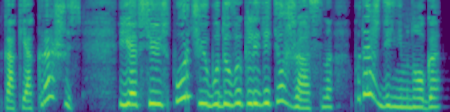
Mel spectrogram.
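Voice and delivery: high, loud, insistent exchange; busy, impatient Miss LaFosse. A narrator's reading. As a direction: fend off an intruder, high and loud. Voices quarrelling women in story. (нетерпеливо, высоко и громко)

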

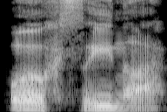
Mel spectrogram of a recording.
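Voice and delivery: sighing. A narrator's reading. Tsar father despairing of his son, sighing. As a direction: sigh out the words in disappointment. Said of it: "вздохнул царь-батюшка".

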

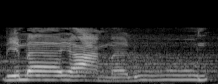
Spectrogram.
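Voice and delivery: بما يعملون with the u of يعملون fully rounded; rounded lips. Shown as a demonstration. Tajweed teacher demonstrating lip rounding, slow recitation. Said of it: "لابد أن تنضم الشفتين".

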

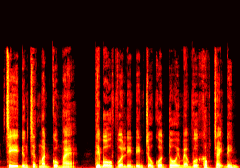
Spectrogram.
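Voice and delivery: ordinary delivery, nothing marked

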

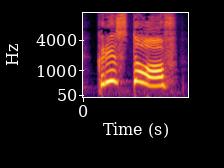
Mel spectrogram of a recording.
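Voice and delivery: very high, indignant call; furious summons. A narrator's reading. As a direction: call the name out, pitched right up. Furious lady calls husband.

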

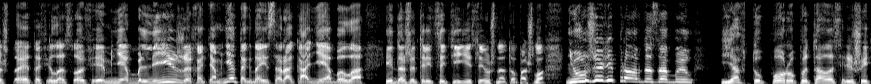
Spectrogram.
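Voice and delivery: high, emphatic, opinionated character voice; outspoken woman doctor. A narrator's reading. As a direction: hand down brisk opinions in a high voice.

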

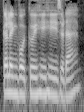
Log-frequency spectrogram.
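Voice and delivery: usual speaking voice

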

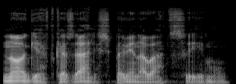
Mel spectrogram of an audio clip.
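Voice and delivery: plain reading voice

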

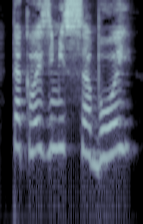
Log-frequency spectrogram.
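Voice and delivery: hopeful lift in the voice. Acted. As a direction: ask with sudden hope. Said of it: "с надеждой посмотрела на него".

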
